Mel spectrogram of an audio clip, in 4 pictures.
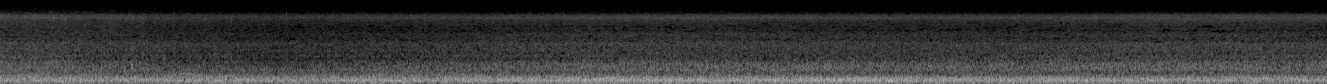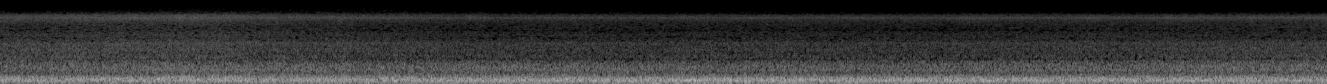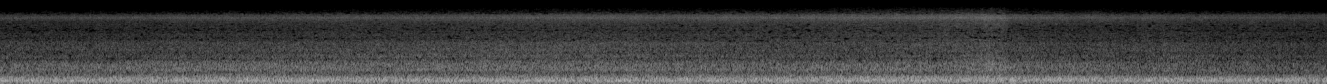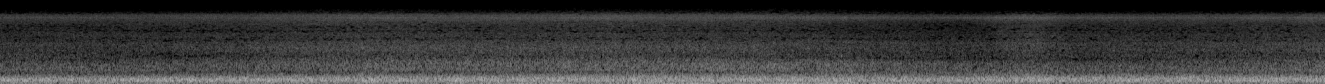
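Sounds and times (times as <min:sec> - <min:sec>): sea waves rushing: 0:00.0 - 0:53.0.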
